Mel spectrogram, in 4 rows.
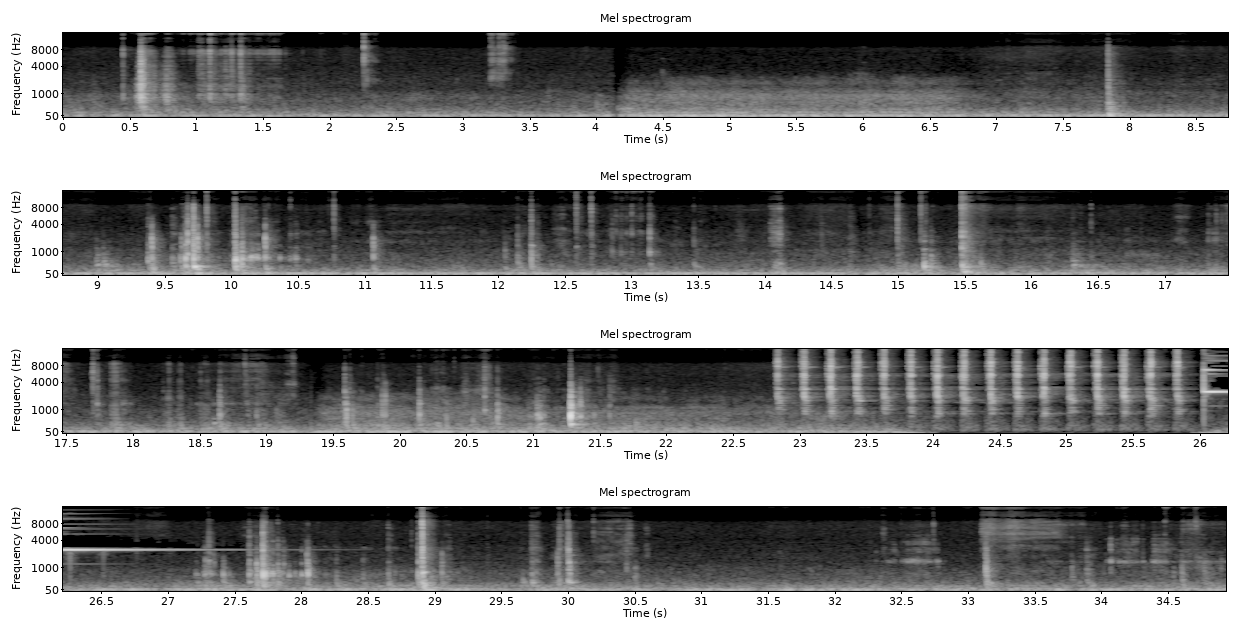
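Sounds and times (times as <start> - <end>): small plastic parts clicking: 22.8 - 26.0
bright ding: 26.0 - 27.7.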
